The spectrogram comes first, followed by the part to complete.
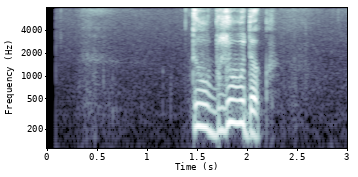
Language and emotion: Russian, angry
